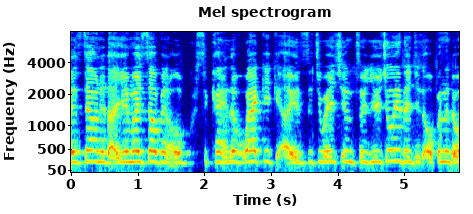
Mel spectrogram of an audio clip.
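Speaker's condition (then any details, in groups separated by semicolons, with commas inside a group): Cerebral palsy; voice affected by condition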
